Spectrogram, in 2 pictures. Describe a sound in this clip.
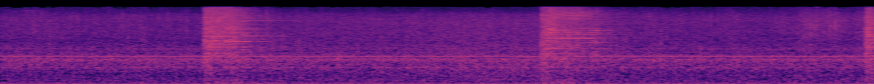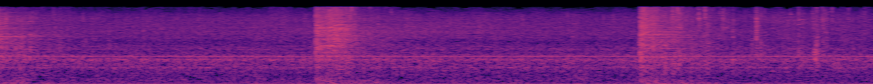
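A pickaxe strikes rock with sharp metallic clinks.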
